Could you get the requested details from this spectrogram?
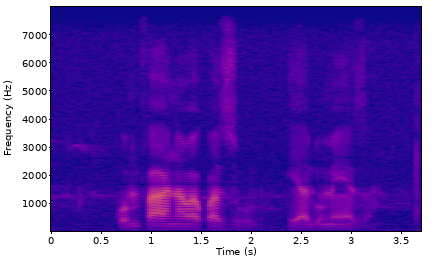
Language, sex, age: Xhosa, male, 23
